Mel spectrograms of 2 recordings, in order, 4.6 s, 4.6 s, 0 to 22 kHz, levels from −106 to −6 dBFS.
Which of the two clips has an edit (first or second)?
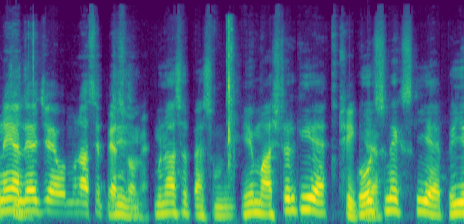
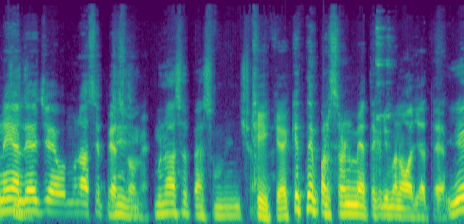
first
